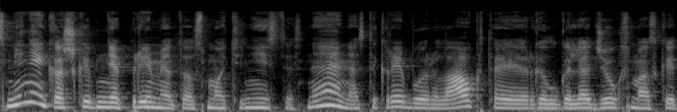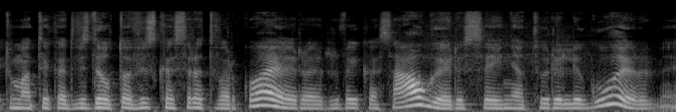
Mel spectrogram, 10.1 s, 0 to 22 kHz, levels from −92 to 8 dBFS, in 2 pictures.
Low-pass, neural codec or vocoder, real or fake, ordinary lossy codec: 14.4 kHz; none; real; MP3, 96 kbps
